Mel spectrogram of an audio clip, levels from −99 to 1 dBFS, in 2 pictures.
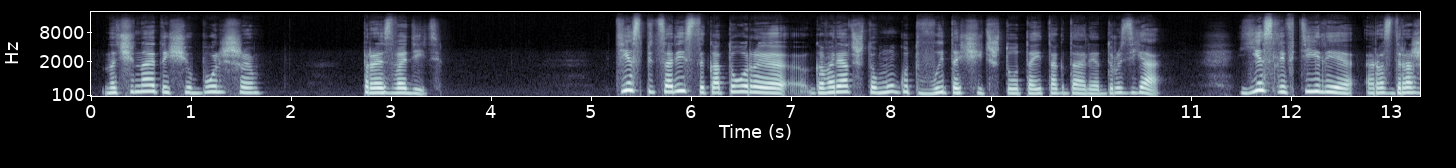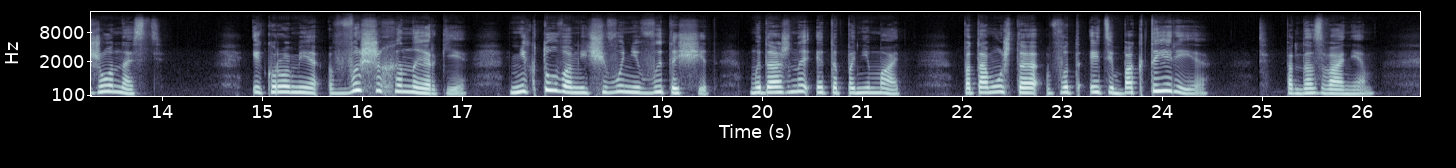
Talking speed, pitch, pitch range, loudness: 90 wpm, 230 Hz, 215-265 Hz, -16 LUFS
